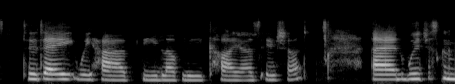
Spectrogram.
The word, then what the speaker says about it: Kayas: A lot of people can't pronounce my name. Oh, really, what do they? No, because they're like. Is it Keyas, Kayas or is it K?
